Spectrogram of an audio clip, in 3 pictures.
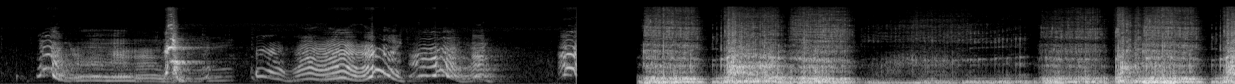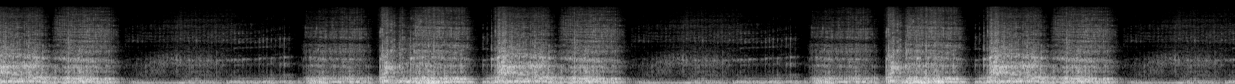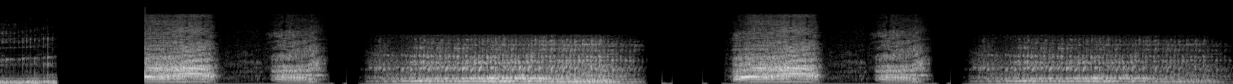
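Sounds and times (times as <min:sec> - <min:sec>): tiger roaring: 0:06.4 - 0:25.3, 0:26.2 - 0:31.2, 0:32.0 - 0:37.0.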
